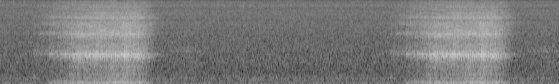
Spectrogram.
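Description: Two long, rattling low snores on breathing in, separated by a quiet pause; ordinary snoring during sleep.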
